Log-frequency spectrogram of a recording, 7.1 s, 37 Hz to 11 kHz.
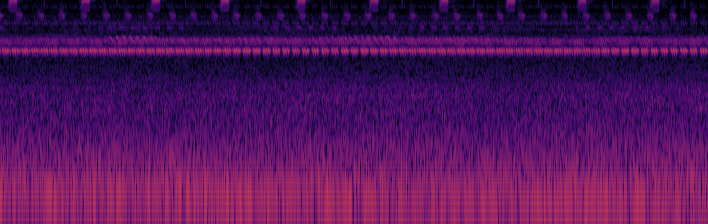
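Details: Countryside crickets with other insects at night in high summer. A continuous high-pitched buzzing trill holds throughout, while brighter, piercing ticks beat evenly roughly every 0.7 seconds above it. A soft low hum sits underneath.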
